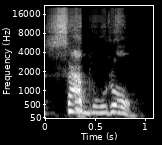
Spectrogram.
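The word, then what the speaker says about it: Sabouraud: Se escribe saburout y se lo pronuncia como agar saburó y también el agar micosel.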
